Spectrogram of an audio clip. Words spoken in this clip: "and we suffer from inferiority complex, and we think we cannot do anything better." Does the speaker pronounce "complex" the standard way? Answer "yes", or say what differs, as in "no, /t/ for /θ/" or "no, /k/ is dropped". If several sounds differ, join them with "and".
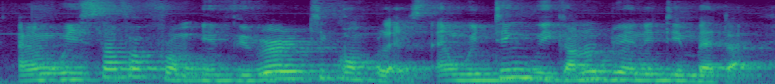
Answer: yes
